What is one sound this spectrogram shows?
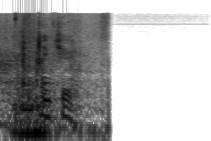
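A man speaks calmly through a microphone and is abruptly cut off.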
